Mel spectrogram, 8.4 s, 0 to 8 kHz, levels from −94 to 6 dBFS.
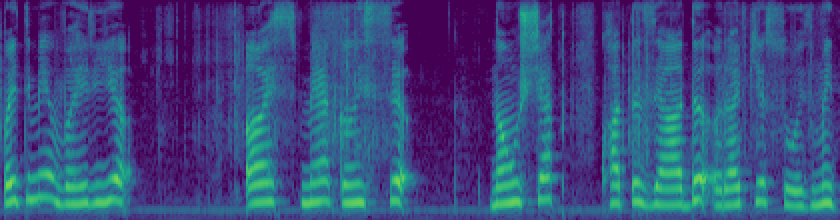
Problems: constant background noise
